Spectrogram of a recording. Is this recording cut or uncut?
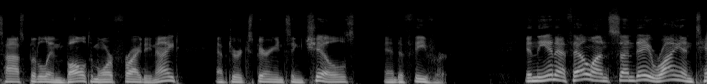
uncut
